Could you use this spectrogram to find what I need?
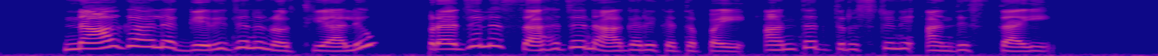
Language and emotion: Telugu, neutral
